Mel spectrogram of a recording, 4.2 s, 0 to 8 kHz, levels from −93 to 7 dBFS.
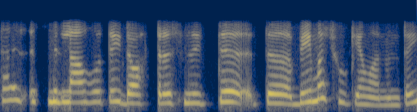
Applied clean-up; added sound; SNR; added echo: none; none; none; none.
